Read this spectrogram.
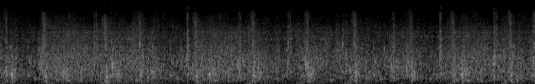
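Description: Water splashes and sloshes steadily.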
